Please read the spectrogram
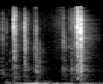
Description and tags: door latch open
A heavy fire door being opened- plenty of latch opening noise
